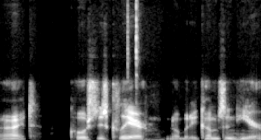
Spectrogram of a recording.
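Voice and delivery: quiet, hushed, sneaking half-whisper. Narrating a scene and speaking a character's line, half-whispering. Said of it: "He whispers".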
